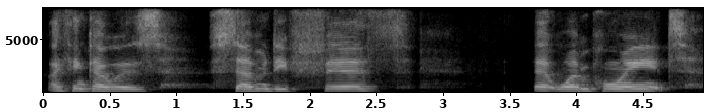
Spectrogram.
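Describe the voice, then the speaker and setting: A guest athlete in her forties answers interview questions casually, rambling and correcting herself with lots of "um" and "like." Her mid-range voice is warm but flat in delivery, and she speaks slowly.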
